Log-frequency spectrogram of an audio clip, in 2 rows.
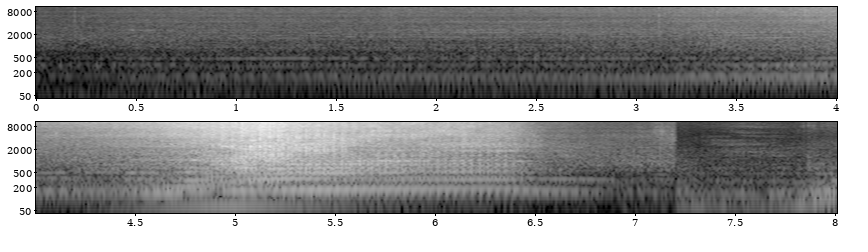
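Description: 1968 Camaro's 5.3L LS V8 through its dual exhaust, driving toward and past the camera: it grows steadily louder to a peak about five seconds in, then fades as the car goes by. Near the end it switches abruptly to a steadier, lower engine sound from inside the car.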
